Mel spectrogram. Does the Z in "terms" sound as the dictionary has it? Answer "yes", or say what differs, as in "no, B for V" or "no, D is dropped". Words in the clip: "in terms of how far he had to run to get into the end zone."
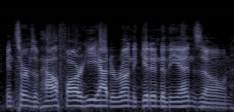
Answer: yes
